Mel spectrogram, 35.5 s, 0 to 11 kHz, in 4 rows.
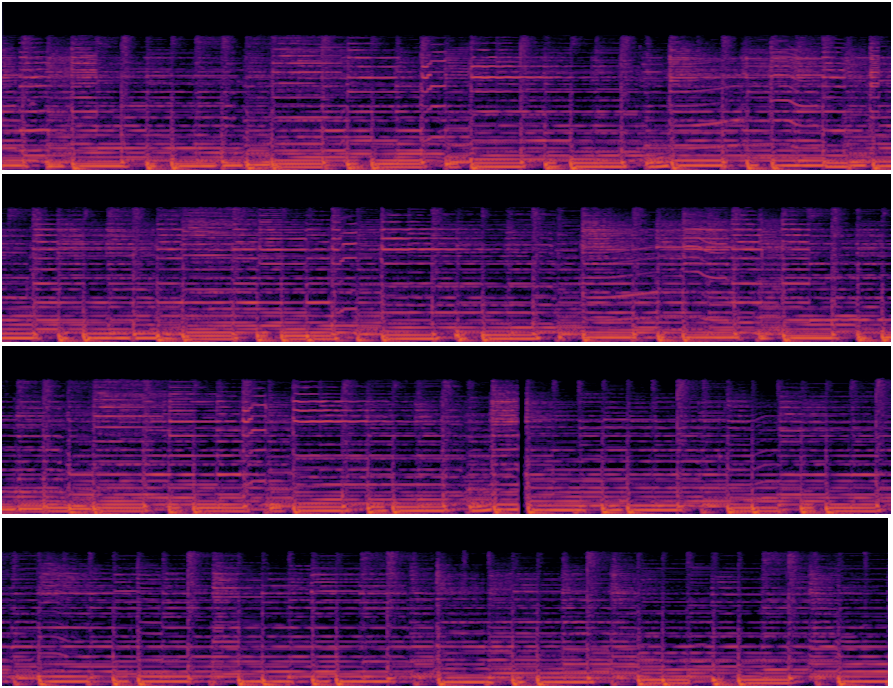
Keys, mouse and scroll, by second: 1.2 click, 11.9 click, 24.2 click, 25.7 click, 27.0 click, 28.2 click, 29.0 click, 29.2 click, 33.2 click.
